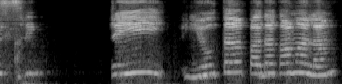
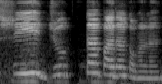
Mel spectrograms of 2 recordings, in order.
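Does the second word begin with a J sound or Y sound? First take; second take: Y sound; J sound. First: The second word begins with a y sound. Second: The second word begins with a j sound. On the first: "जैसे" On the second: "तो हमारे ऊपर ऐसे होता है"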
